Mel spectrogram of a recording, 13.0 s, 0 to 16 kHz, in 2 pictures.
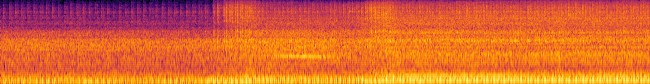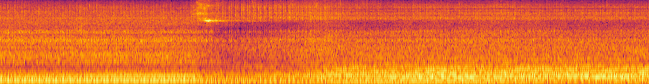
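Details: John Deere 345 with Kawasaki FD611V V-twin at about 490 hours, after revival repairs and a fuel filter change. Steady, even drone under mowing load, pitch settling after each throttle change; runs smooth and uses no oil.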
